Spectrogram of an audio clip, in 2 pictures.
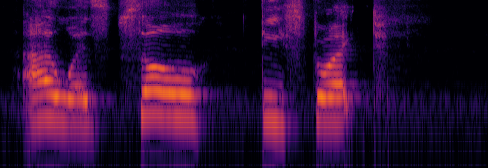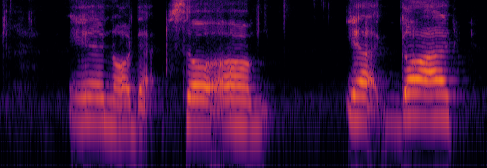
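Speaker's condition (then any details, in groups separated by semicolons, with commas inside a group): Cerebral palsy; affects hand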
